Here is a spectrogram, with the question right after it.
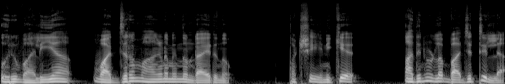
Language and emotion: Malayalam, sad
